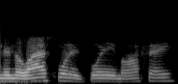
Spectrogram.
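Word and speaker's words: Boye Mafe: the last one is boy mafe i believe is how it's said from minnesota he's listed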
